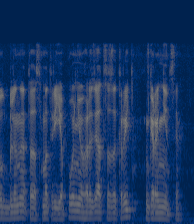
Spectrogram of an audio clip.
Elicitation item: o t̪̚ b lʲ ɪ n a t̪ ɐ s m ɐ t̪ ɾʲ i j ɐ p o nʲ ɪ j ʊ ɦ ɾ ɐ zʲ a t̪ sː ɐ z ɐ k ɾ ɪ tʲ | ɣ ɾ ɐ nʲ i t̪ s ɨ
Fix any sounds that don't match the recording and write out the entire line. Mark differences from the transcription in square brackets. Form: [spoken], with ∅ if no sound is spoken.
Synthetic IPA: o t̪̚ b lʲ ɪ n [ɛ] t̪ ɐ s m ɐ t̪ ɾʲ i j ɐ p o nʲ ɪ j ʊ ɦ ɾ ɐ zʲ a t̪ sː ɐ z ɐ k ɾ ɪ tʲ | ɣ ɾ ɐ nʲ i t̪ s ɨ

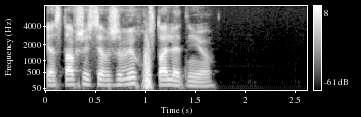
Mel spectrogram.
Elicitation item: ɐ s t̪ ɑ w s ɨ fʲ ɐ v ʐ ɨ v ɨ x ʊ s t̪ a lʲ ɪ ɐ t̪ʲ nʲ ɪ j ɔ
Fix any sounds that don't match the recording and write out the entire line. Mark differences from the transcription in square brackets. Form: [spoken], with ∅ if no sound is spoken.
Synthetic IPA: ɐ s t̪ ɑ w [ʂ] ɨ [sʲ] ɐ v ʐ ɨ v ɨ x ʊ s t̪ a lʲ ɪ ɐ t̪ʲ nʲ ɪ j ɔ

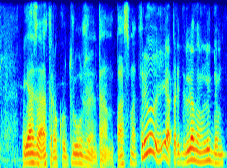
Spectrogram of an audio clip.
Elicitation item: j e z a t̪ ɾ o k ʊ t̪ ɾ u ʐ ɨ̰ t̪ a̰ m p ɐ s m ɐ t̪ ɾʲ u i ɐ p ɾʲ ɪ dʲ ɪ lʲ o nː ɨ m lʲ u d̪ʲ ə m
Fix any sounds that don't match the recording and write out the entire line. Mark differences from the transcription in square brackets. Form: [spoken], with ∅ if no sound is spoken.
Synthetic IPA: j [a] z a t̪ ɾ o k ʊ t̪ ɾ u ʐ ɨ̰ t̪ a̰ m p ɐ s m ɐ t̪ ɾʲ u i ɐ p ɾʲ ɪ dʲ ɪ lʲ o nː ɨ m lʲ u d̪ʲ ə m

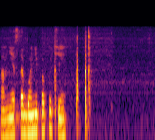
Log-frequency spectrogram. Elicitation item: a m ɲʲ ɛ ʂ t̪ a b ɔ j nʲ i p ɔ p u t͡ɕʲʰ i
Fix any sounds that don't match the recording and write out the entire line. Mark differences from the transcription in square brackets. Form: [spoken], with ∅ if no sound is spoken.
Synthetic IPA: a m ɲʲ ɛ [s] t̪ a b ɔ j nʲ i p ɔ p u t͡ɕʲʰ i

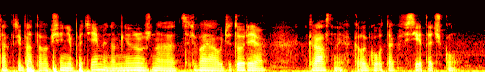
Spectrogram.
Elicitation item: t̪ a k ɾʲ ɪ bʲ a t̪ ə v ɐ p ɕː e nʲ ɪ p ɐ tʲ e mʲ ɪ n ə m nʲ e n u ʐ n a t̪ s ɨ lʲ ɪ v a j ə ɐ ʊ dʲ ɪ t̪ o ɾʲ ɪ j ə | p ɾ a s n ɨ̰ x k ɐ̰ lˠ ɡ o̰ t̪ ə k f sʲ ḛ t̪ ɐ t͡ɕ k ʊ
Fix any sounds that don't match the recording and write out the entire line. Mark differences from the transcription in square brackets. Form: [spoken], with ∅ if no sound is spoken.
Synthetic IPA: t̪ a k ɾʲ ɪ bʲ a t̪ ə v ɐ p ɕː e nʲ ɪ p ɐ tʲ e mʲ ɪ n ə m nʲ e n u ʐ n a t̪ s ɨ lʲ ɪ v a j ə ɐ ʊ dʲ ɪ t̪ o ɾʲ ɪ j ə | [k] ɾ a s n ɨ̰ x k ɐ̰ lˠ ɡ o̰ t̪ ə k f sʲ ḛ t̪ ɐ t͡ɕ k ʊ

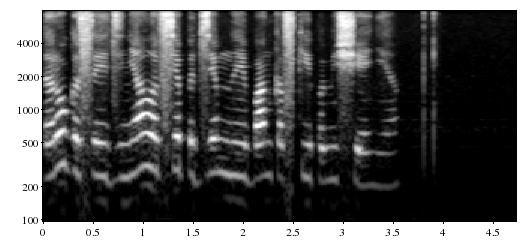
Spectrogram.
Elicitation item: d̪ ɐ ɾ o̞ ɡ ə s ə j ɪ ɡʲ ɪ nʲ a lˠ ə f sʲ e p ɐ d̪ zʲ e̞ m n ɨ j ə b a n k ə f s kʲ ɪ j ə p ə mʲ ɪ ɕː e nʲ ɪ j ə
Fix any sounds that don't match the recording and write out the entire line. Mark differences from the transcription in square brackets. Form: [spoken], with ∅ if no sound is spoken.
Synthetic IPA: d̪ ɐ ɾ o̞ ɡ ə s ə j ɪ [dʲ] ɪ nʲ a lˠ ə f sʲ e p ɐ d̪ zʲ e̞ m n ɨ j ə b a n k ə f s kʲ ɪ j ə p ə mʲ ɪ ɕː e nʲ ɪ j ə

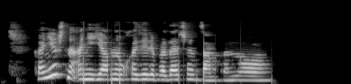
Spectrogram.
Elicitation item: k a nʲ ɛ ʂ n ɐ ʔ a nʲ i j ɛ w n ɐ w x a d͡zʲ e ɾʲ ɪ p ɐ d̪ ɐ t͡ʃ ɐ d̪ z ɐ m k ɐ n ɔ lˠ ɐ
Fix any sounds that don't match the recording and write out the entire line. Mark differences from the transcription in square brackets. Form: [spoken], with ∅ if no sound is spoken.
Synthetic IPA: k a nʲ ɛ ʂ n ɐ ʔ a nʲ i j [a] w n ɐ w x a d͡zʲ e [lʲ] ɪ p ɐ d̪ [a] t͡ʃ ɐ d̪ z [a] m k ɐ n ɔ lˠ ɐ

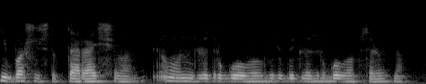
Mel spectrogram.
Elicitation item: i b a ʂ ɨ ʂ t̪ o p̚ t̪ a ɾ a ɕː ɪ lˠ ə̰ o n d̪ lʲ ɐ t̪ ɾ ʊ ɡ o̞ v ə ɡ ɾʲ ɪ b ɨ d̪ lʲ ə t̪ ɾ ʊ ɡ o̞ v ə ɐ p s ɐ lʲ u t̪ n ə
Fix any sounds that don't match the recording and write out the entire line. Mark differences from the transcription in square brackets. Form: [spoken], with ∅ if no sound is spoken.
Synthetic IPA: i b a ʂ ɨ ʂ t̪ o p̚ t̪ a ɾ a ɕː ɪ lˠ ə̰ o n d̪ lʲ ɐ [d̪] ɾ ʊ ɡ o̞ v ə ɡ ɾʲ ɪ b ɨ d̪ lʲ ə [d̪] ɾ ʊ ɡ o̞ v ə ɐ p s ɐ lʲ u t̪ n ə

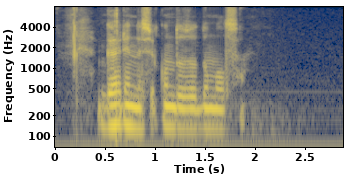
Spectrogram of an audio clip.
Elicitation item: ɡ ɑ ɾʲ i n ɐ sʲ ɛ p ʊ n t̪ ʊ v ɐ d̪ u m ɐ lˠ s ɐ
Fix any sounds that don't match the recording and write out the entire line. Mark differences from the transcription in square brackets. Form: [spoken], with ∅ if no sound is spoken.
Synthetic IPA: ɡ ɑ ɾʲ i n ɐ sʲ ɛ [k] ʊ n [d̪] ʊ [z] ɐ d̪ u m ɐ lˠ s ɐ

